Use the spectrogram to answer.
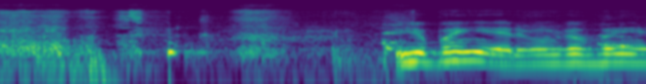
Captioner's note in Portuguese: risos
